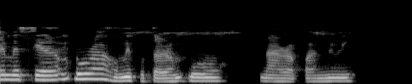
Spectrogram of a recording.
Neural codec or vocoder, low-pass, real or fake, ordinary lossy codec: codec, 16 kHz, 16 kbps, FunCodec, trained on LibriTTS, 50 frames a second; 7.2 kHz; fake; MP3, 24 kbps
